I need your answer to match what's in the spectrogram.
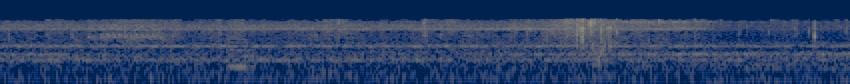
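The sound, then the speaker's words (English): A male bee buzzes in a steady, droning hum at a bucket orchid, delivering pollen, with a brief louder flurry of wingbeats near the end and a soft tick just after. No one speaks. “But perhaps male bees have short memories, because here he is falling for the same ploy all over again.”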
